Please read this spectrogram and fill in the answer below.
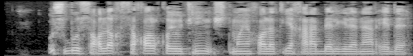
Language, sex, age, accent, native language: Uzbek, male, under 19, Toshkent viloyati, Uzbek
